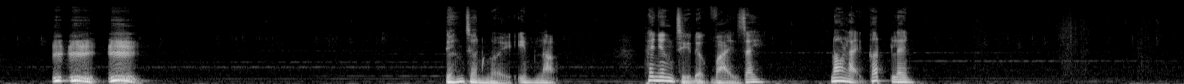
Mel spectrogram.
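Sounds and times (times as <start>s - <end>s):
speech: 0.5s - 1.4s, 4.7s - 5.7s, 6.4s - 7.7s, 8.3s - 9.2s
man clearing his throat: 0.6s - 1.5s.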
